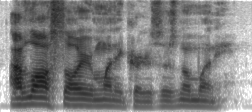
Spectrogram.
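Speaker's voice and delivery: usual speaking voice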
